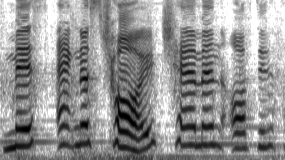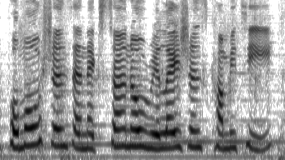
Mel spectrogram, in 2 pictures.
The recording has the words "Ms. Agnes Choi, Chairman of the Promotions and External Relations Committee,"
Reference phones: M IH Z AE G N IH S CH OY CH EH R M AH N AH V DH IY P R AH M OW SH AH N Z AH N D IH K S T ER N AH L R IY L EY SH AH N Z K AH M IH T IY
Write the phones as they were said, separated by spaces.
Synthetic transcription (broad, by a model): M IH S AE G N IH S CH OY CH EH M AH N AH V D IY P R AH M OW SH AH N S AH N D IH K S T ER N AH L R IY L EY SH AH N S K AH M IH T IY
